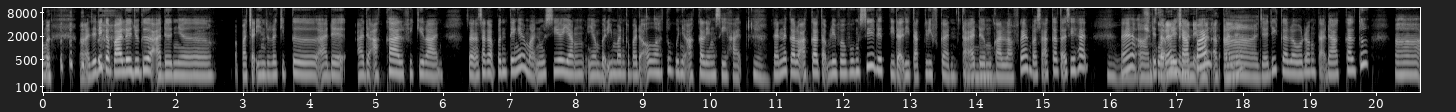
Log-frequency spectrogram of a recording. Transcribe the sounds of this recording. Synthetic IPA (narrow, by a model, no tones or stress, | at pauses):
ŋʔə̰d͡ʒadikəpaləd͡ʒuɡaʔa̰daɲə̃ | pat͡ʃaʔindəɾəkit̪əadəʔadaʔakalfikiɾan | saŋat̪saŋat̪̚pənt̪ɪŋamanũsiajaŋjaŋbəɾimankəp̬adaʔɑ̰lːɑht̪upuɲa̰ʔakaljaŋsihat̪̚kəɾanakalawʔakalt̪aʔbolɛhpərfuŋsidiət̪idaʔ̚dit̪aklifkant̪a̰ʔadamukalafkanpasaakalt̪aʔsiɦat̪̚ | ɛədiəaʔbolɛht͡ʃapaləd͡ʒadikalawoɾaŋt̪aʔadaakalt̪u | ə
